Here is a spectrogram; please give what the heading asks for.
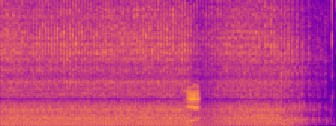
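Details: Briggs & Stratton overhead-valve E-series mower engine after a surging fix tried before replacing the carburettor, fuel primed two or three pumps; single cylinder holds an even, steady beat with no hunting or surging before shutting off; normal running.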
